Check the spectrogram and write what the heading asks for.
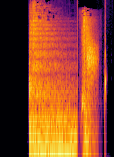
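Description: Loud cartoon sound effects in an animation soundtrack: a heavy, noisy hit about half a second in that lasts about a second, followed by a short swish that fades out near the end.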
